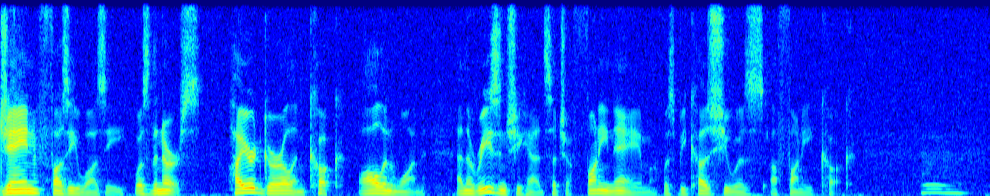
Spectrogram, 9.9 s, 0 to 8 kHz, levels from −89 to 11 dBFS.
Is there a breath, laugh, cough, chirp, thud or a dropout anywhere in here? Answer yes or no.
yes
